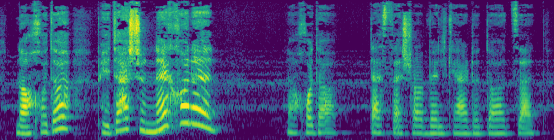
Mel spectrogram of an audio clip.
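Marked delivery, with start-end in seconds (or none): 0.2-2.2 frightened, fearful, high and swooping. As the patrol approaches, a man speaks to the captain, fearful. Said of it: "با ترس گفت".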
